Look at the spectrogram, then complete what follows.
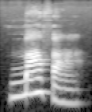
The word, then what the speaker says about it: mother: In some words in English, the letter O is pronounced as A, and this is the case in mother and brother.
